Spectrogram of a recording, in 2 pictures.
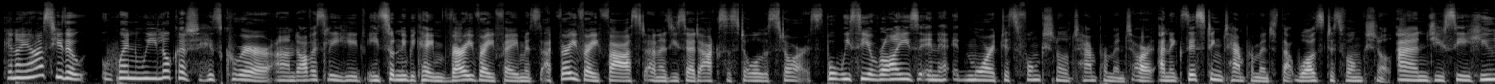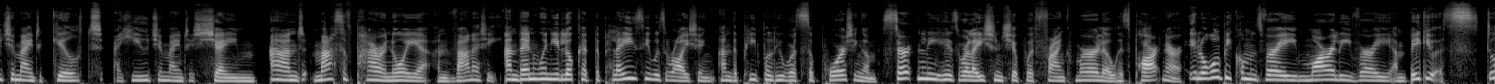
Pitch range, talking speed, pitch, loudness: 175-225 Hz, 205 wpm, 195 Hz, -22 LUFS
